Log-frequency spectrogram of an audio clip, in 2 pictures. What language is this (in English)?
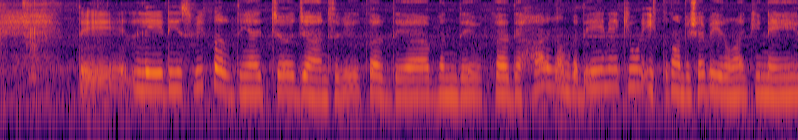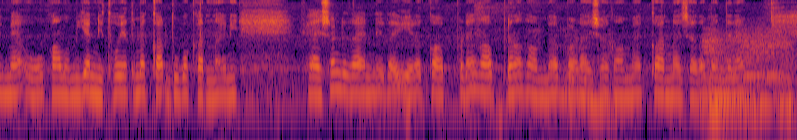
Dogri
